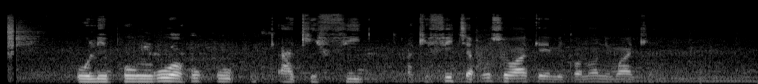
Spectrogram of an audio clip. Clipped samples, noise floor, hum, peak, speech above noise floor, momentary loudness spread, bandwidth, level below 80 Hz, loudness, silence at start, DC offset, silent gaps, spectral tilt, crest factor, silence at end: under 0.1%; -48 dBFS; none; -6 dBFS; 23 dB; 25 LU; 11.5 kHz; -70 dBFS; -26 LUFS; 0.05 s; under 0.1%; none; -5.5 dB/octave; 22 dB; 0.1 s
